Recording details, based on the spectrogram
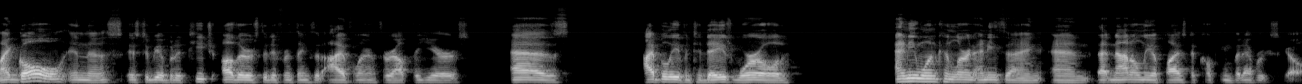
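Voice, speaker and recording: A man with an American accent has a plain, everyday voice, speaking at a moderate pace and fairly low pitch with fairly even intonation. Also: quiet background. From Pennsylvania, York. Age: 20s. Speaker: cooking YouTuber. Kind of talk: channel introduction monologue.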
